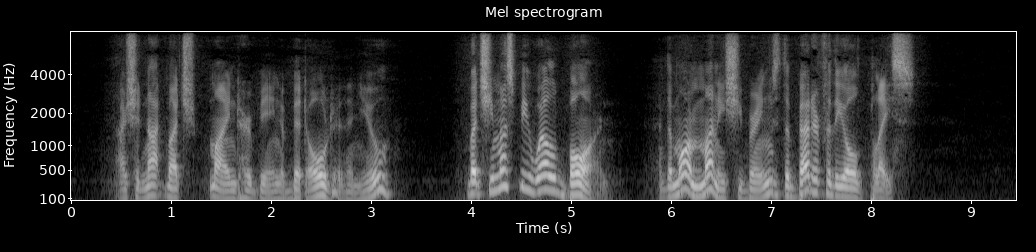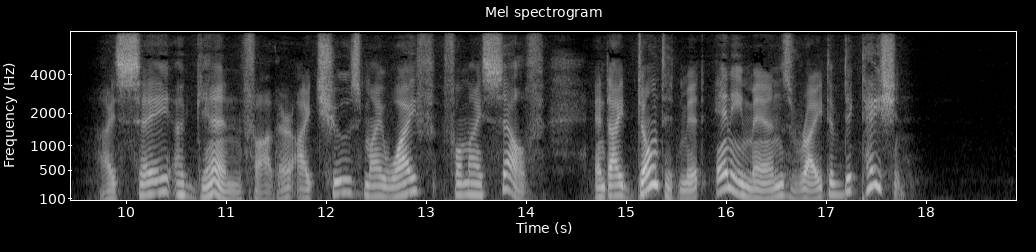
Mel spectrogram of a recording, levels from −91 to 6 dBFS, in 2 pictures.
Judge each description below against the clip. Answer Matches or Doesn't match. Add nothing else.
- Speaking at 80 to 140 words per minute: Doesn't match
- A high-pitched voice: Doesn't match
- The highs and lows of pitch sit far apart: Matches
